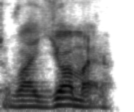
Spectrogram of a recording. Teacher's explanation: the accent falls on the first syllable of the root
